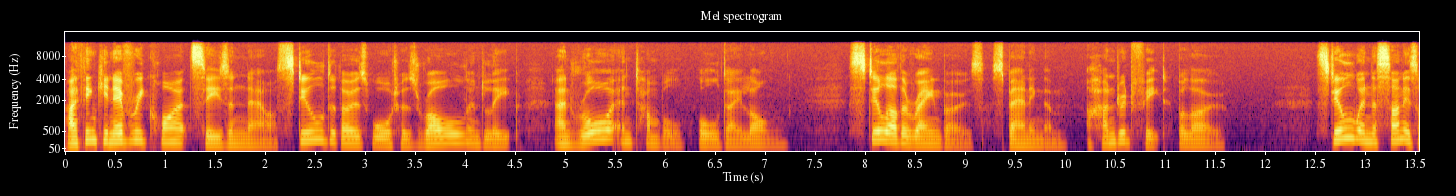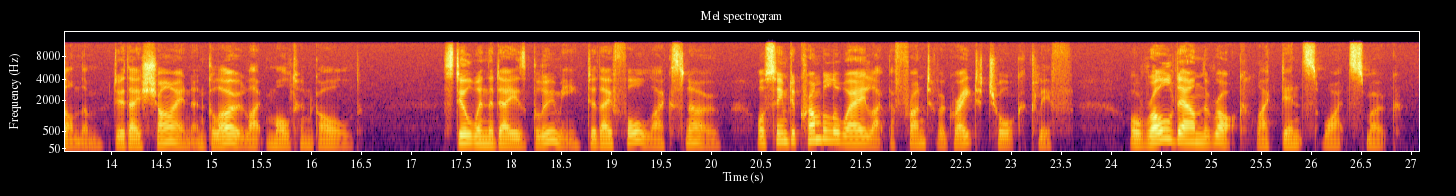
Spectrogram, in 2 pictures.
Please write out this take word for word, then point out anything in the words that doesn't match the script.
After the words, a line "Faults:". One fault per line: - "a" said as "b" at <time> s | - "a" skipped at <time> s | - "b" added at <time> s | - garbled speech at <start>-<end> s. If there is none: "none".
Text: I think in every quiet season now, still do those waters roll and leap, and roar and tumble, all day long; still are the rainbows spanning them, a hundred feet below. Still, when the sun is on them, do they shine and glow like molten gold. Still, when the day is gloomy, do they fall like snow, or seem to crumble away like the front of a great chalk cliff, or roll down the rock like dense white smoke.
I think in every quiet season now, still do those waters roll and leap, and roar and tumble, all day long; still are the rainbows spanning them, a hundred feet below. Still, when the sun is on them, do they shine and glow like molten gold. Still, when the day is gloomy, do they fall like snow, or seem to crumble away like the front of a great chalk cliff, or roll down the rock like dense white smoke.
Faults:
none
